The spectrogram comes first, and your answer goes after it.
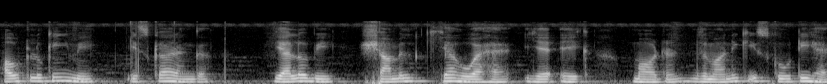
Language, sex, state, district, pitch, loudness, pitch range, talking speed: Hindi, male, Bihar, Samastipur, 135 Hz, -16 LUFS, 125-145 Hz, 130 wpm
